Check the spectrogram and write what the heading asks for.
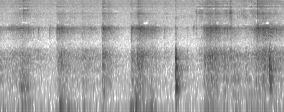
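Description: A hand mixing a wet flour, milk and egg dough in a glass bowl: intermittent soft squishing and scraping, with a few short sharp clicks.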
